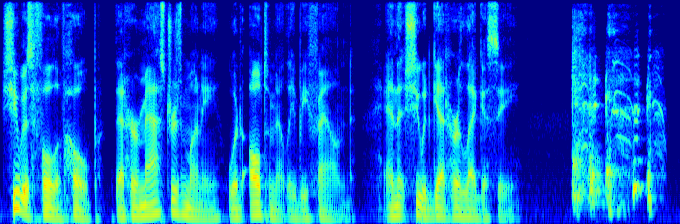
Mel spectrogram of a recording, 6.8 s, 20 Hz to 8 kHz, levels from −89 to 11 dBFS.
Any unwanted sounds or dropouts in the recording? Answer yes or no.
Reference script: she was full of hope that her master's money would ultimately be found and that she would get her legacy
yes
